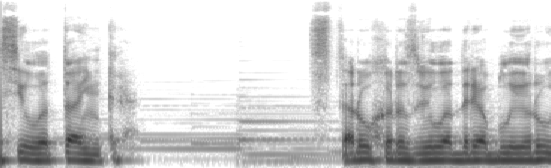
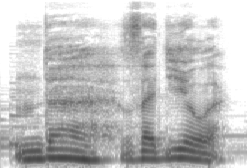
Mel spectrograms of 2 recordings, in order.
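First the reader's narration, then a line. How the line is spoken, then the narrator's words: Gloomy reply. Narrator (Russian): мрачно ответила Таня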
